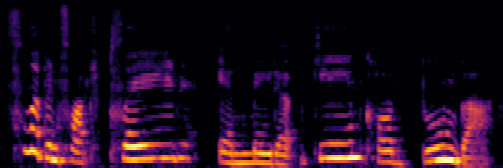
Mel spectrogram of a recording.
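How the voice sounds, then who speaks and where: Slow, animated, high-voiced woman storyteller. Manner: expressive, deliberate phrasing for young children. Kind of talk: children's read-aloud narration.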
